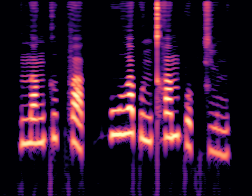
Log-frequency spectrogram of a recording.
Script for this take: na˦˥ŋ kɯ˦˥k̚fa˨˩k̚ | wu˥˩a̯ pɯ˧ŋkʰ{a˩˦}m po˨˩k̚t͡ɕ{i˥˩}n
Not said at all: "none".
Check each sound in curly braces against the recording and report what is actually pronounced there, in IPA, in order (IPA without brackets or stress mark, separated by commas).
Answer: a˥˩, i˨˩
